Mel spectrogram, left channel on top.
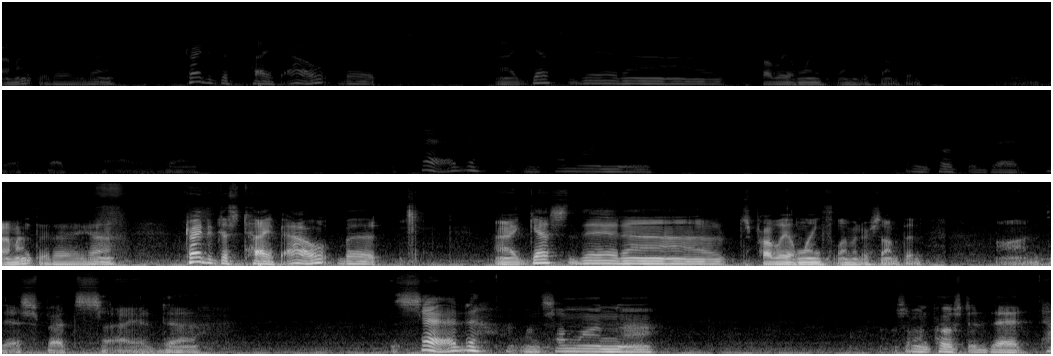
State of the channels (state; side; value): quieter; left; 35.7 dB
